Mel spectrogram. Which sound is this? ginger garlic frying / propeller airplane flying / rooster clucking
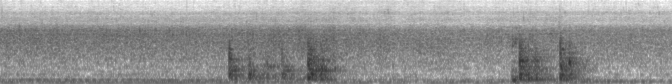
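ginger garlic frying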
